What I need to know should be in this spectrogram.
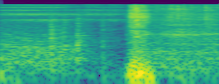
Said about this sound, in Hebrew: אתם שומעים פה עכשיו ברנר. כן, שומעים את זה.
